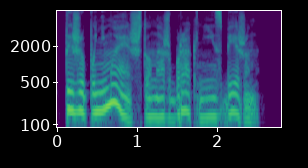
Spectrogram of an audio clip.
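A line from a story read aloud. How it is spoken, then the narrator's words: Quiet asking. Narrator (Russian): тихо спросил Джейс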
